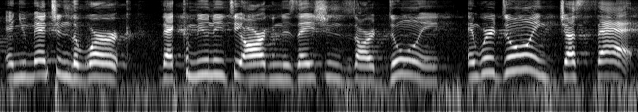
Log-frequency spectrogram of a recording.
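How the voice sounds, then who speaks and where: A woman's voice: mid-range voice, fairly bright tone, slight background noise. A woman speaking as a community organizer at a public panel discussion, making an earnest, emphatic case.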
